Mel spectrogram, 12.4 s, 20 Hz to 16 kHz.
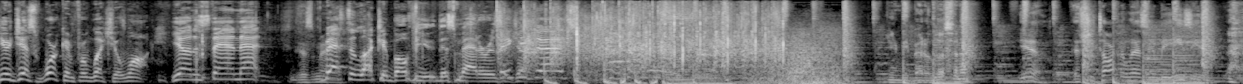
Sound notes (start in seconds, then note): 7.0 applause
